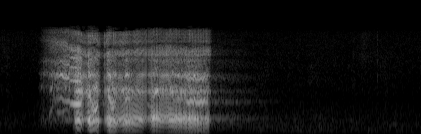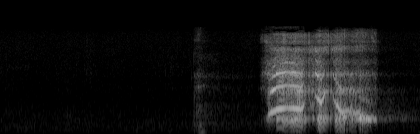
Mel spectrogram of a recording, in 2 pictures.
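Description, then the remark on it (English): A voice imitates the breathing of a woman in cardiac arrest, lying on her back after being pulled from a pool: two long, strained gasping breaths, each ragged and wheezy, separated by a few seconds of near silence with a faint click between them. “By then, they had pulled her out of the pool, and she was laying on her back. And she was breathing something like this.”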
